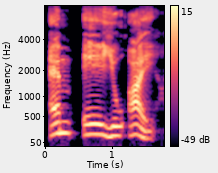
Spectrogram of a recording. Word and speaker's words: MAUI: interface also known as dotnet m a ui how do i pronounce it maui maui let's say dotnet microsoft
